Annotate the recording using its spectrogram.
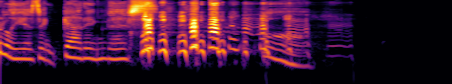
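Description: A young girl sings brightly and playfully.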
